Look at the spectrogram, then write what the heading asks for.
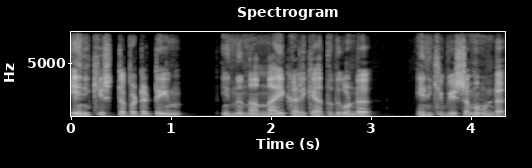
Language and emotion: Malayalam, sad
